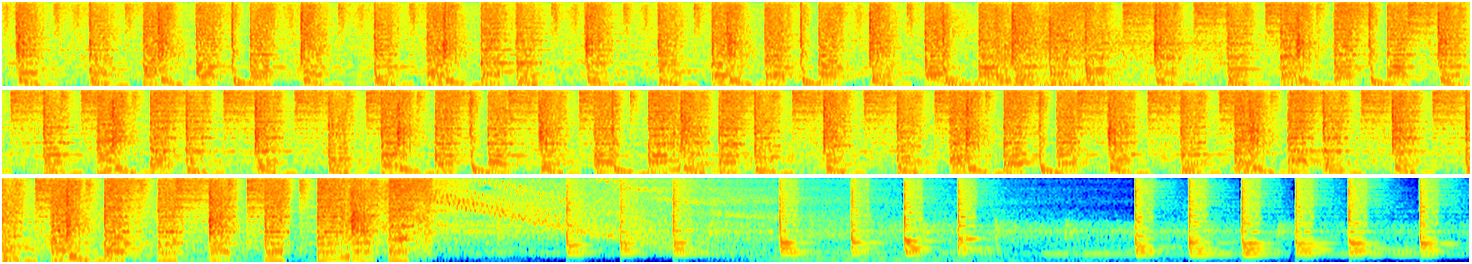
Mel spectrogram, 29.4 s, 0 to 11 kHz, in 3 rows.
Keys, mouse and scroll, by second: 0.0 click, 4.4-19.2 drag, 19.4-28.6 drag, 29.2 click, 29.3 click.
